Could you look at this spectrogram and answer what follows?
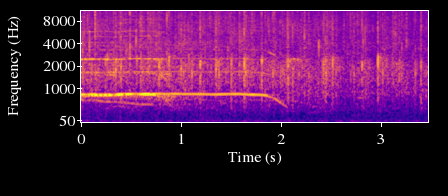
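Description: A live comedy show audience applauds a stand-up comic, a steady spread of clapping from the crowd with a brief tonal ring, likely feedback, fading out near the start.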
